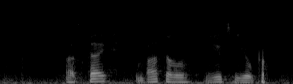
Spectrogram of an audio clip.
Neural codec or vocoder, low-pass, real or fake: codec, 16 kHz, 1.1 kbps, Voila-Tokenizer; 7.2 kHz; fake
